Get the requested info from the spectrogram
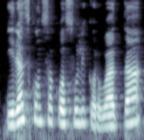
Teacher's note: es una pregunta que presenta tono final ascendente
